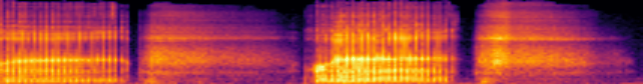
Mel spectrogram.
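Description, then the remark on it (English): A voice imitates snoring: two cycles of rough, rattling inhaled snores, each followed by a softer breathy exhale, fairly loud with brief pauses between. “He was snoring away.”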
